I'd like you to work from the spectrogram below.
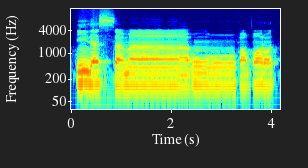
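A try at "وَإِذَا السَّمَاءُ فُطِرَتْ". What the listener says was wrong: Ya, jadi dan jangan sampai menjadi huruf S, nafas yang keluar.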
